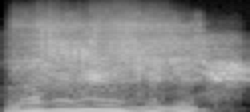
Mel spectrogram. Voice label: humanoid portrait male; Stellaris; humanoids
